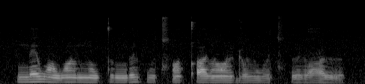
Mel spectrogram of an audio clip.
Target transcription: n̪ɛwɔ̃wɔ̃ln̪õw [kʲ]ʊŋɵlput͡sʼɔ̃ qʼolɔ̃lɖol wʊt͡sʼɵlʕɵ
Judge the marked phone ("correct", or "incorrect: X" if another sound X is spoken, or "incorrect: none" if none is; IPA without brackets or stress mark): incorrect: t̪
